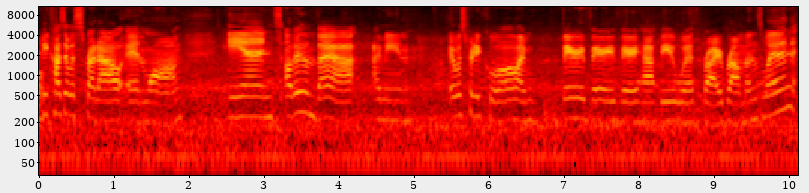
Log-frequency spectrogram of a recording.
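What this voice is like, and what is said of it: Strong Michigan accent. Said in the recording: “that crazy accent ... Michigan”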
